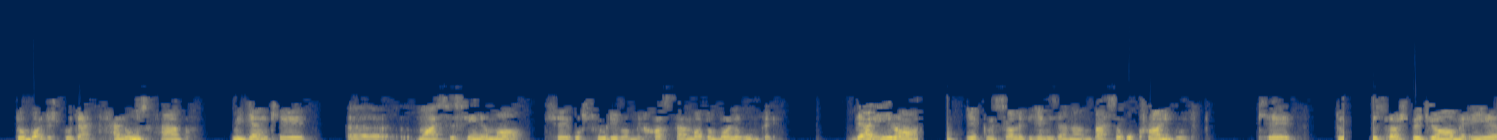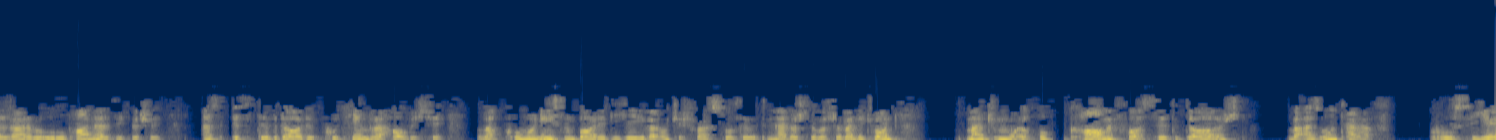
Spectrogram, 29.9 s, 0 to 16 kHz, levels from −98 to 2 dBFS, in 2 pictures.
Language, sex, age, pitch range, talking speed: Persian, male, 50-69, 110-140 Hz, 120 wpm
